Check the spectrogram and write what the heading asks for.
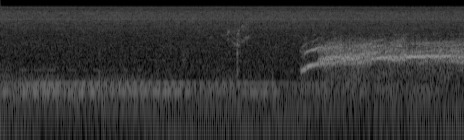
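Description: A woman's high scream, rising and then falling over about a second, starting about a second and a half in: the house's doorbell, which rings as a scream. Before it, a low steady hum.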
